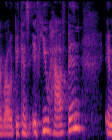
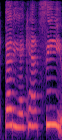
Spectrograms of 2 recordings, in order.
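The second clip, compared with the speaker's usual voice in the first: put-on little kid voice, much higher, slower; 11 semitones higher than usual. Retelling a small child behind them in the crowd, imitating a little kid's voice. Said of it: "I heard this little voice behind me".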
